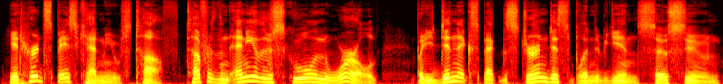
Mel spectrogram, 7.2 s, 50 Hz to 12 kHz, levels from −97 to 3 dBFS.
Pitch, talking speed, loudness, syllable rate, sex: 115 Hz, 215 wpm, -19 LUFS, 5.7 syllables/s, male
